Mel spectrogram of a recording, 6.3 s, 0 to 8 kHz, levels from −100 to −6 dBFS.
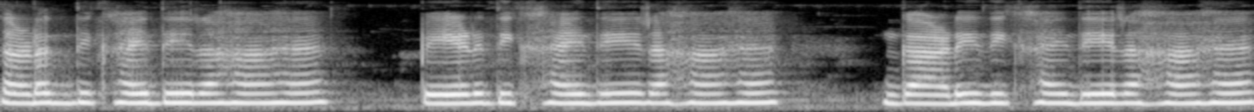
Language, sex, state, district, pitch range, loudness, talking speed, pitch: Hindi, female, Bihar, Madhepura, 245-255 Hz, -14 LUFS, 145 wpm, 250 Hz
